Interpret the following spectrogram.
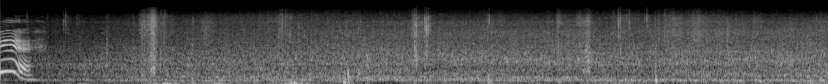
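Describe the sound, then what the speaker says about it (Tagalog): Water flows at Tungtong Falls in a steady, close, broadband rushing wash that holds evenly throughout, with a brief sharp chirp at the very start. "sarap pakinggan yung ano, tunog ng tubig"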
